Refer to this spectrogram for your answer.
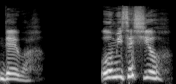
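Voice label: voice limitbreak, Japanese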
